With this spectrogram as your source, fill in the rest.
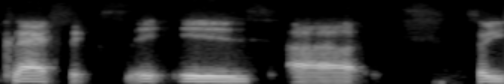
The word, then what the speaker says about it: Classix: okay, that would be on Click Classics. It is, so you spell it CILQUE, Click, and then Classics is CLASSIX. S.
